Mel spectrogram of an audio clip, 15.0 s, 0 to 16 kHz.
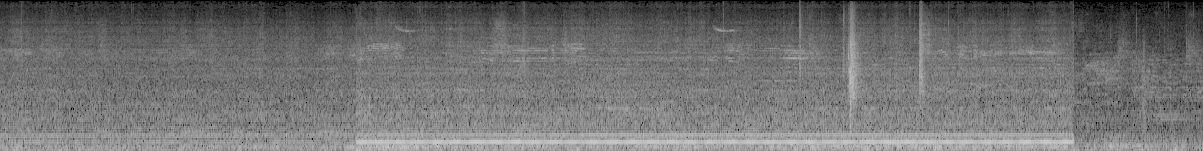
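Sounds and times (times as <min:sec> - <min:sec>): steady hum: 0:00.0 - 0:13.4
wood fire popping: 0:04.4 - 0:13.4.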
